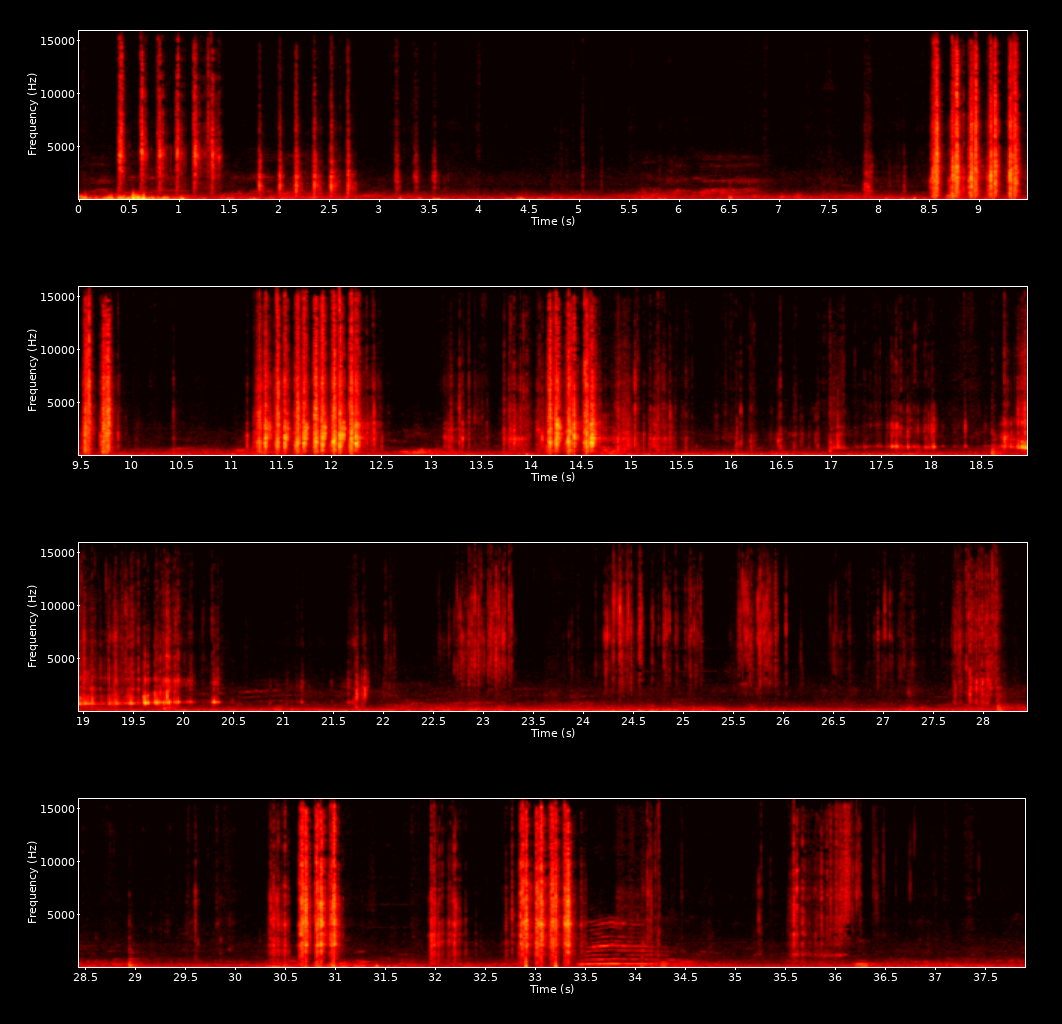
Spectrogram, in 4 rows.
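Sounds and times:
gum pellets rattling in plastic bottle: 0.4s - 2.7s, 8.5s - 9.9s, 11.2s - 20.5s, 21.5s - 23.4s, 24.1s - 28.2s, 30.4s - 31.1s, 32.0s - 33.5s, 35.2s - 36.5s.

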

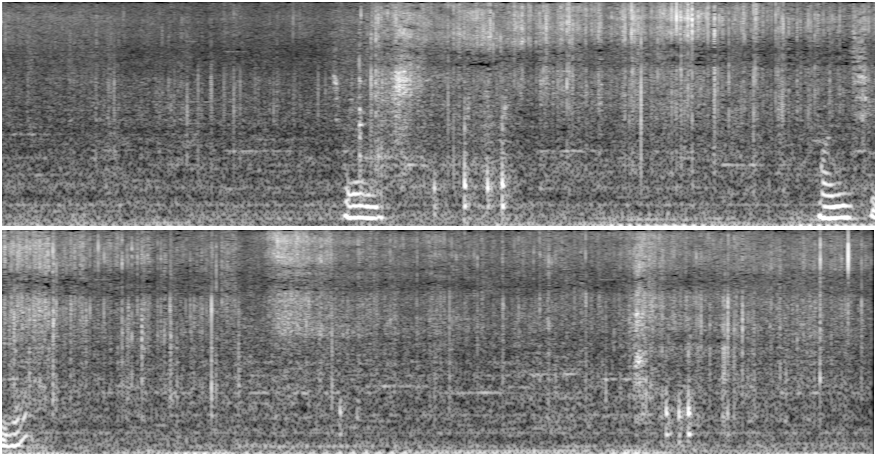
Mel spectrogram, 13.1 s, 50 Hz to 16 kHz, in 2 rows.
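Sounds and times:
faint crackle: 0.0s - 13.0s
steady low hum: 0.0s - 13.0s.

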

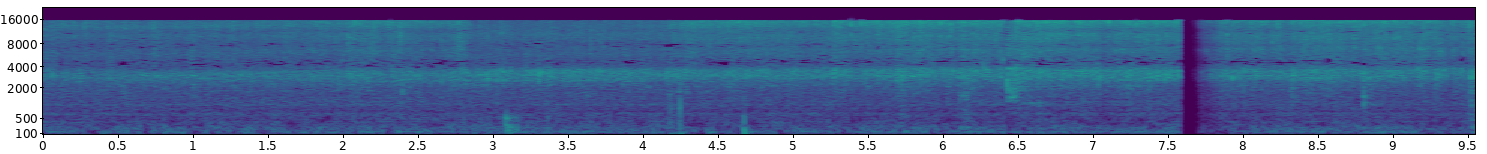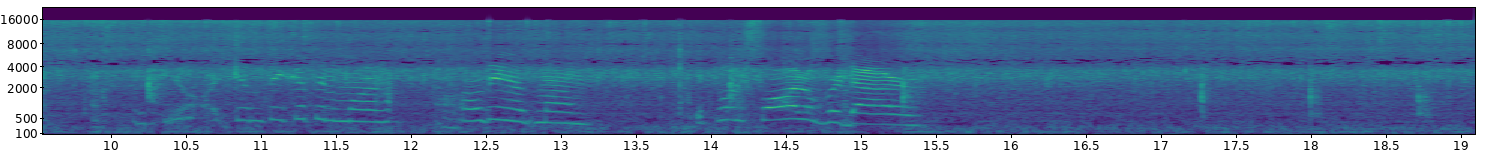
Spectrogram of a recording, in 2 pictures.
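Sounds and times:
food sizzling in a wok: 0.0s - 19.0s
spatula knocking against pan: 18.0s - 19.0s.

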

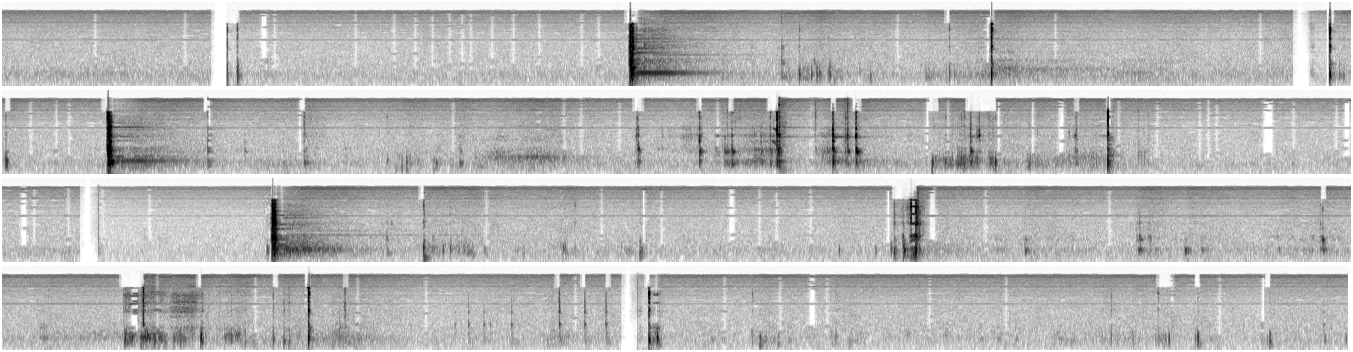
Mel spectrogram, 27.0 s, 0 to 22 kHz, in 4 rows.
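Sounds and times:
sharp knock: 3.2s - 3.6s, 14.8s - 15.4s
air rifle shot crack: 14.8s - 15.4s.

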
